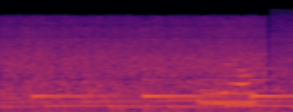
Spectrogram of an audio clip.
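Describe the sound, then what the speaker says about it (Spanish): Several small waterfalls at the source of the Urederra river, heard as a steady broadband rush of falling water that runs unbroken throughout, with faint tonal sounds over it and no speech. "Es que aquí hay unas cuantas cascadas."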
